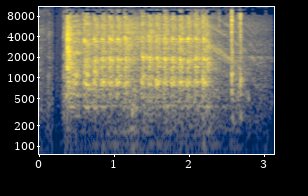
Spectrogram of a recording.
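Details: 2014 Toyota RAV4 2.5 litre with an intermittent no-start: the engine catches, runs unevenly about two seconds, then stalls with a couple of clicks. Suspected fault is the fuel pump relay, which runs hot; not yet confirmed.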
